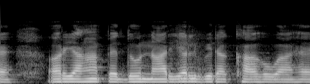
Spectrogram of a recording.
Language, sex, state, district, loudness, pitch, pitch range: Hindi, male, Jharkhand, Palamu, -16 LUFS, 125 Hz, 120-130 Hz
